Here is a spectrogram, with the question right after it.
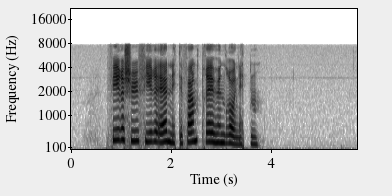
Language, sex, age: Norwegian, female, 23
